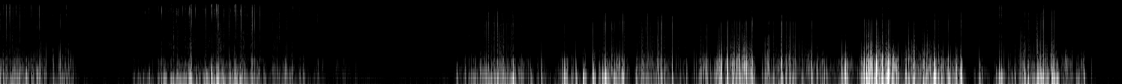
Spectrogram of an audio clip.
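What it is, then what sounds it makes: Plastic flying disc scratched and tapped with nails. Long nails scratch and tap across the rim and bumpy spokes of a red plastic flying disc toy. Bursts of dense, crackly scratching come in irregular rapid clusters, broken by short silences, with most energy low and a dull, dry texture.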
